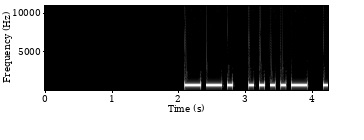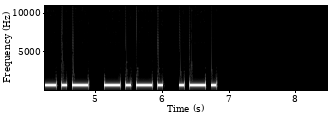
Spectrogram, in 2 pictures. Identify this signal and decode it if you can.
Morse code, heard as a keyed tone, about 15 wpm, 700 Hz. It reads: G4KCR
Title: DXCC-100 Call Signs - 5 Characters - Repeated 2x - 15wpm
